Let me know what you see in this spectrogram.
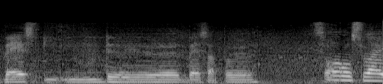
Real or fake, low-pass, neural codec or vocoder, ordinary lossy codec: fake; none; codec, 16 kHz, 1.1 kbps, Voila-Tokenizer; none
